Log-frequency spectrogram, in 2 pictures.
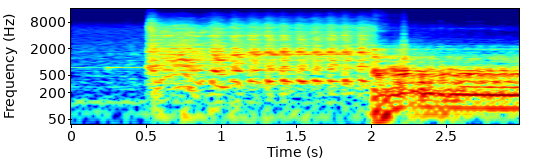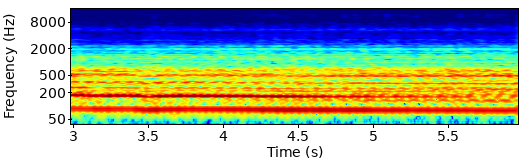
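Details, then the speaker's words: C6 Corvette Z06 with RPM heads, cam and supercharger, Billy Boat mufflers, first start in the shop: about 1.5 seconds of cranking, then it catches cleanly into a steady, deep, bassy idle; healthy start. "Yeah. It's definitely very bassy."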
